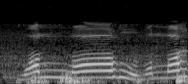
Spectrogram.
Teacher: واللہ کی اللہ کو پر کر کے پڑھیں گے اس لیے کہ اللہ سے پہلے لفظ واو کے اوپر زبر ہے تو اللہ پر پڑھا جائے گا۔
